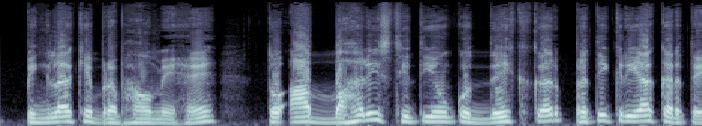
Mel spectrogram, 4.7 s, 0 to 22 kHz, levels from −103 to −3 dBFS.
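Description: From start to finish the speech shows hard clipping: driven about 10 dB past full scale, a few percent of samples are sheared flat, so loud syllables crackle and fuzz. The waveform shows squared-off, flat-topped peaks, and the spectrogram shows vertical smears of high harmonics on each peak.

Also throughout, the sound is swirly, hollow and smeared, with blurred consonant onsets. The likely cause is generation loss from several successive MP3 passes at around 128 kbit/s. The spectrogram shows patchy holes, watery texture and an empty band above 19.9 kHz.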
